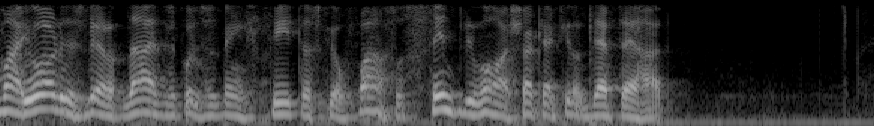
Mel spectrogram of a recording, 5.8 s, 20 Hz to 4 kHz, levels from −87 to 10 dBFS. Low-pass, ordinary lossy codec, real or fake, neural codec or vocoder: 3.6 kHz; none; fake; codec, 16 kHz, 4 kbps, FreqCodec, larger model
